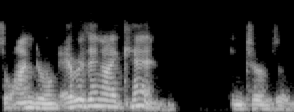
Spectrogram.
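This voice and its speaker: A man speaks at a moderate pace with lively intonation and vocal fry. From Canada, New Westminster, British Columbia. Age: 70s. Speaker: motivational speaker. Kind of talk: speech.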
